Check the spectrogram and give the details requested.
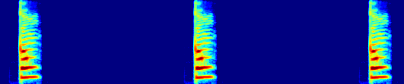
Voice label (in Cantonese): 工, Cantonese; Traditional Chinese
